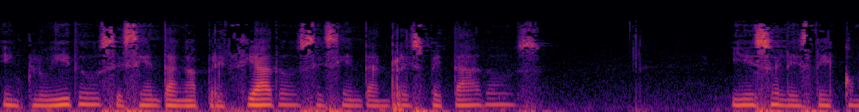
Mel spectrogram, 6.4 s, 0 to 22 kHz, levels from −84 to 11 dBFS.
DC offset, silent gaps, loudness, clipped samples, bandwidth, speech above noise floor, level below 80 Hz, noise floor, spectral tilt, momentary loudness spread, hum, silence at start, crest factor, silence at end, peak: under 0.1%; none; -28 LUFS; under 0.1%; 11.5 kHz; 30 dB; -44 dBFS; -59 dBFS; -4 dB/octave; 10 LU; none; 0 s; 20 dB; 0 s; -10 dBFS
